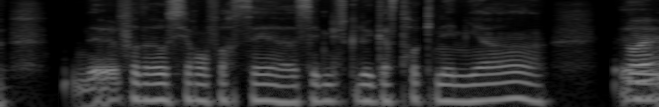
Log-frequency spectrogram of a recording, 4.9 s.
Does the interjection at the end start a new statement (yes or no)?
no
